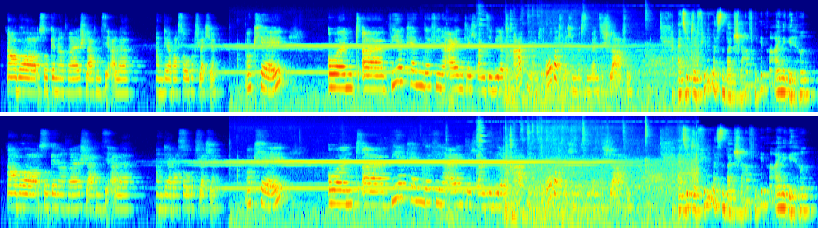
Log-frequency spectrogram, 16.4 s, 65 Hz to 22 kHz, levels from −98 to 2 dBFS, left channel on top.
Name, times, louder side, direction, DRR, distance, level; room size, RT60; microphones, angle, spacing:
voice 1, 0.1-2.6 3.1-4.3 4.9-6.0 6.6-12.7, left 5 dB, 55° left, 6 dB, 0.5 m, -27 dB
sound 1, 3.4-13.3, right 5 dB, 85° right, 1.8 m, -35 dB
Sliding door, 4.6-14.0, right 3 dB, 45° right, 0.7 m, -41 dB
voice 2, 13.2-16.1, left 1 dB, 25° left, 5 dB, 1.5 m, -29 dB
12.0 x 5.2 x 6.3 m, 0.77 s
head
